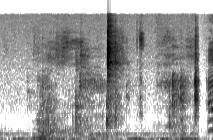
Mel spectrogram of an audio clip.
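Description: Small makeup items being handled on a table: a soft knock, then a sharp click about a second in, and a few lighter clicks and rustles, with a faint voice.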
